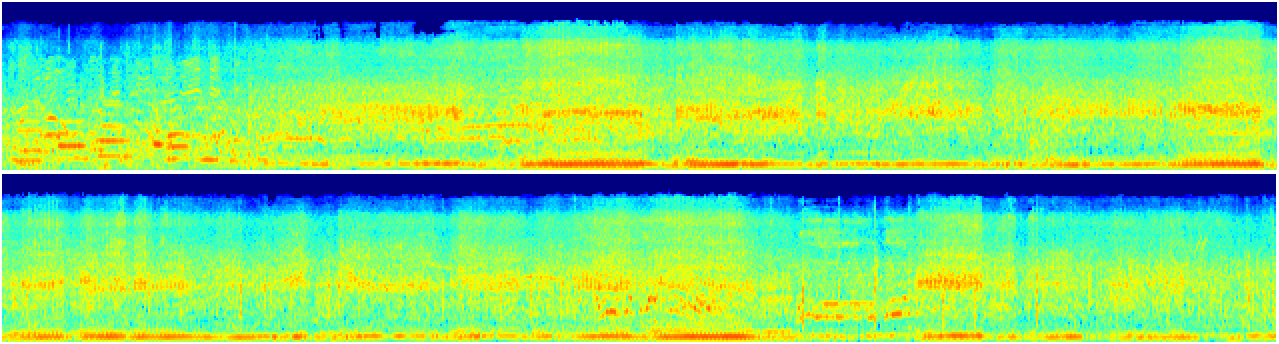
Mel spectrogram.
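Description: A sport quad bike's engine revving up and down again and again as the ATV spins and throws up sand, the revs rising and falling every second or two from a couple of seconds in.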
